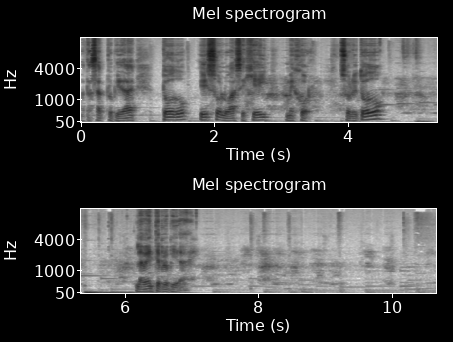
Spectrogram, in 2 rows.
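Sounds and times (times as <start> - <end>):
speech: 0.1 - 4.6, 6.2 - 7.0
dogs barking: 2.2 - 10.6.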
